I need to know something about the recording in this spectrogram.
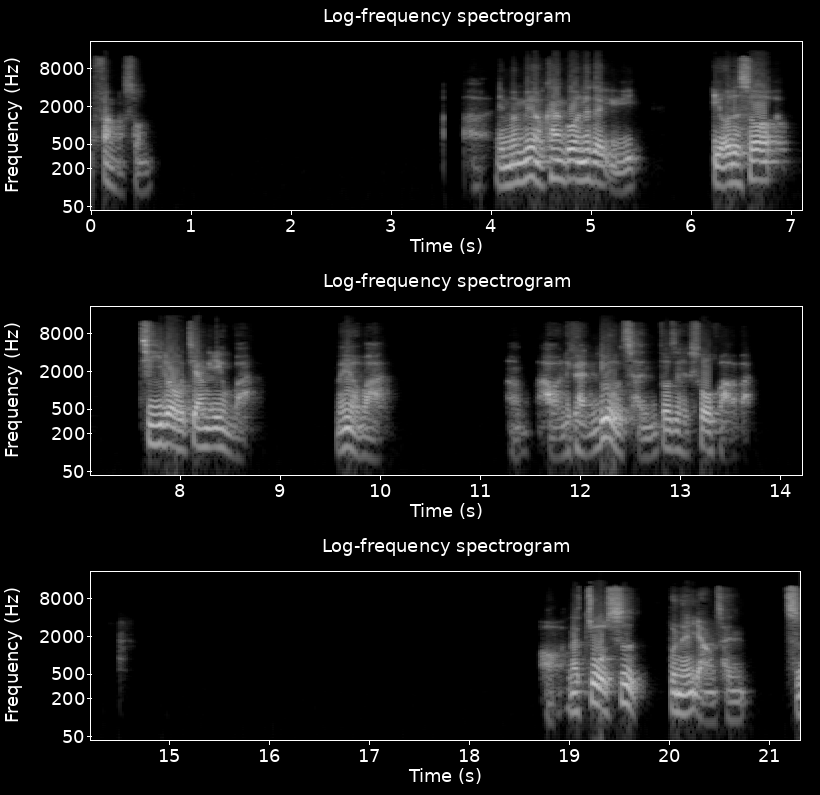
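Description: An elderly man speaks with animation into a microphone, with pauses.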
